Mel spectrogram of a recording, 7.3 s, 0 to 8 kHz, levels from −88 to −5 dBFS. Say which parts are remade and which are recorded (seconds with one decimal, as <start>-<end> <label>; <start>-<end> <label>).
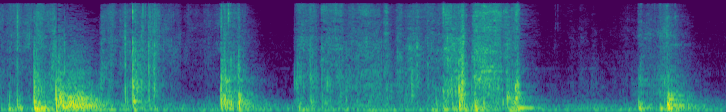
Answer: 0.0-0.8 recorded; 0.8-5.2 remade; 5.2-7.3 recorded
